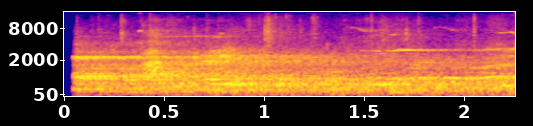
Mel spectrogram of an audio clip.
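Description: Dogs barking and yipping, with people talking in the background.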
